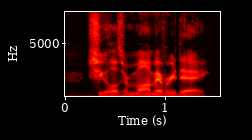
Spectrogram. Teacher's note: Get that final Z sound in calls.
